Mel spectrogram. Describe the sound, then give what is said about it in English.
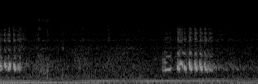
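Two bursts of rolling, rattling calls from sandhill cranes flying overhead by the Missouri River on an overcast morning, a short one at the start and a longer one later, fairly faint over a steady low hum. “The overcast morning I spent patrolling with her was pretty slow, so we had a chance to sit by the Missouri for half an hour while sandhill cranes and red-tailed hawks flew overhead.”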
